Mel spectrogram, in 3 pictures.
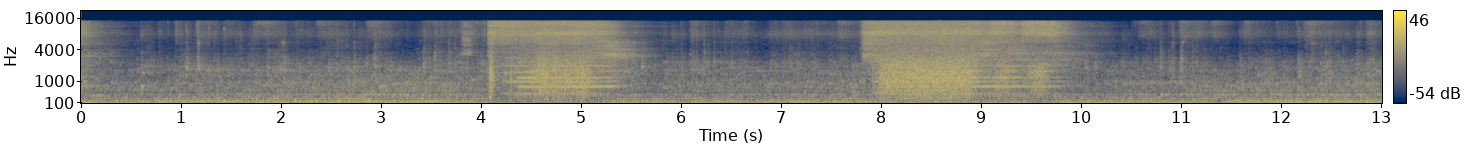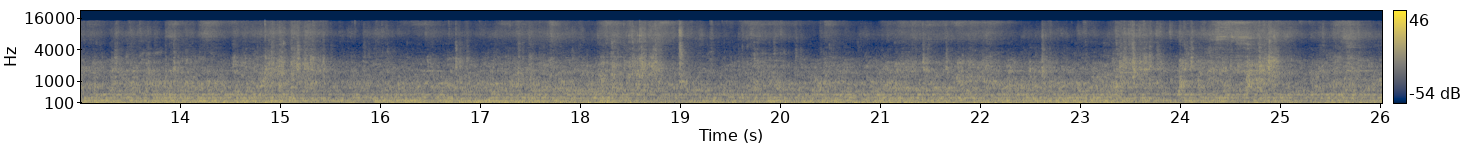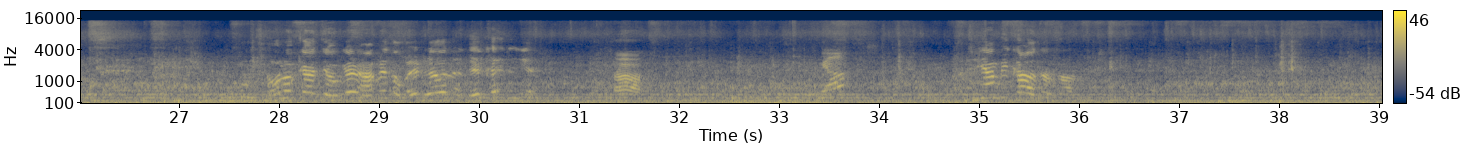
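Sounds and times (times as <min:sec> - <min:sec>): locomotive engine drone: 0:00.0 - 0:39.0.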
